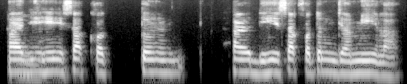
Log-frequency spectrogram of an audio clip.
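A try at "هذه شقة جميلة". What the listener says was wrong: Baik, barakallahu fikuma qiraatun jayyidatun.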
